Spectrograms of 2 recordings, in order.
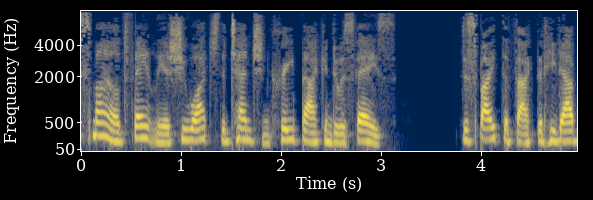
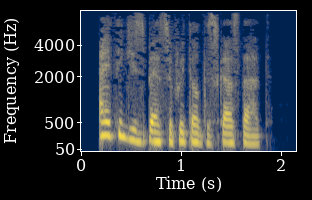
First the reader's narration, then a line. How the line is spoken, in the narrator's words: said in an even tone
